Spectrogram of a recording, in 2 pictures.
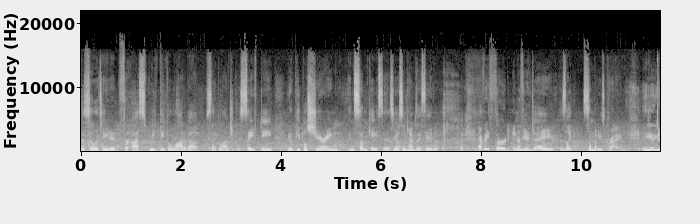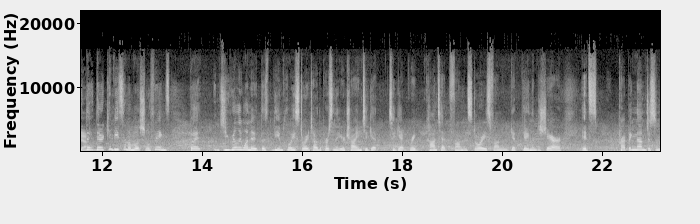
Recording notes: at the recent UNLEASH America conference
